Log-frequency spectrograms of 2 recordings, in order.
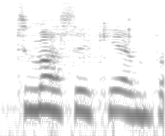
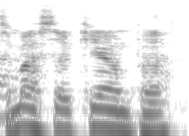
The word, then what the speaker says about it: Tommaso Ciampa: Tommaso Ciampa. Tommaso Ciampa.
